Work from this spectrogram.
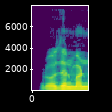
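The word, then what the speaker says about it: Rosenmund: रोजेनमंड reduction बोलते हैं। तुम लोग क्या बोलते हो? रोजेनमुंड रिडक्शन बोलते हो? रोजेनमंड बोलते हो रोजेनमुंड पे? जो भी बोलो, वैसे रोजेनमंड बोलना चाहिए।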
